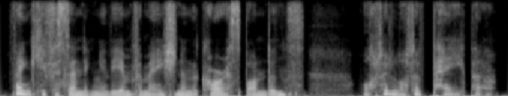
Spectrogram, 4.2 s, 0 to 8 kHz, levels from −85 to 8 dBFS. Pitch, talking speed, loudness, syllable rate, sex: 175 Hz, 210 wpm, -21 LUFS, 6.8 syllables/s, female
